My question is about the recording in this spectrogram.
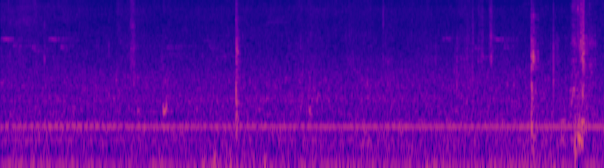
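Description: A quiet, steady low hum with a rumble beneath it, and a few faint short clicks and taps.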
